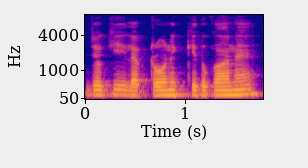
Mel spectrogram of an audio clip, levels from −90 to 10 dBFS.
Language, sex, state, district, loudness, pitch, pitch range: Hindi, male, Uttar Pradesh, Shamli, -15 LUFS, 125 Hz, 120-130 Hz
